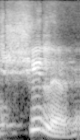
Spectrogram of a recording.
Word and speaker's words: Schiller: Hoje nós temos a alegria, como dissemos, de ter conosco a Schiller. É assim que pronuncia, o Schiller? Sim, é assim mesmo.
